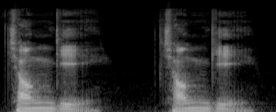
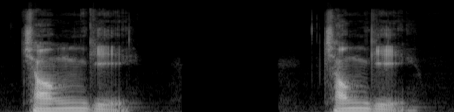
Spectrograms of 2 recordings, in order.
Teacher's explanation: When we say this word, 니은 받침 in 전 is pronounced as an 이응 sound, so it's 전기, 전기.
